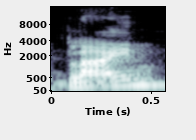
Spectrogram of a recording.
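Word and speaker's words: climb: Checked जांच करना एंड क्लाइम क्लाइम्ड क्लाइम्ड। ध्यान देना यहां पे बी साइलेंट रहेगा। एम के बाद जब भी बी आता है तो बी is going to be silent.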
